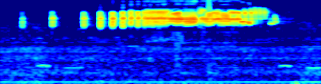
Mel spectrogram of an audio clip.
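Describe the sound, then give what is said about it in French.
A corn bunting (Bruant proyer) sings its high, thin signature song phrase: a few spaced notes that quicken into a dense, buzzy trill lasting about a second before cutting off, clear against a quiet background. “C'est un oiseau qui fait toujours cette formule-là. C'est vraiment sa signature.”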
